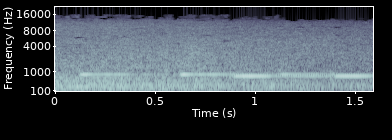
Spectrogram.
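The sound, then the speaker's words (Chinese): Ocean waves make a steady, hissing wash of surf that swells slightly and never pauses, with a faint thin high tone drifting in and out over it. No one speaks. “听，那是大海的声音”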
